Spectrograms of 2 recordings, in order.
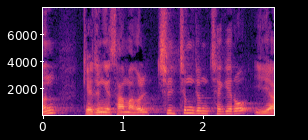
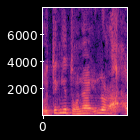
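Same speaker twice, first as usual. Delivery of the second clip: higher-pitched, insistent quizzing demand; mock challenge; 6 semitones higher than usual. Challenger quizzing someone on what the path is, mock challenge.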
